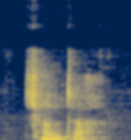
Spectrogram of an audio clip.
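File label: "chunter", English, British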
